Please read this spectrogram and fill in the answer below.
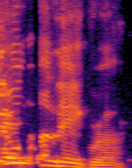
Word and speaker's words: Chou Hallegra: it's Shoe Allegra.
